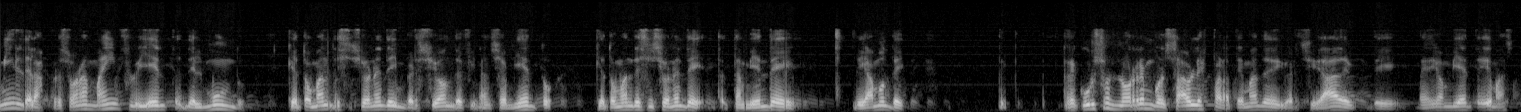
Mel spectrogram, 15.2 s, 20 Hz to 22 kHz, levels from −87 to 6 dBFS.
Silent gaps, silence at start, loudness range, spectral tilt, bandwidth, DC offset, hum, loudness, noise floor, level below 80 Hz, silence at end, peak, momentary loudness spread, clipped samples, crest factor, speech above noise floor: none; 0 s; 3 LU; -6.5 dB/octave; 9.4 kHz; under 0.1%; none; -22 LUFS; -64 dBFS; -78 dBFS; 0.15 s; -8 dBFS; 12 LU; under 0.1%; 14 dB; 43 dB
